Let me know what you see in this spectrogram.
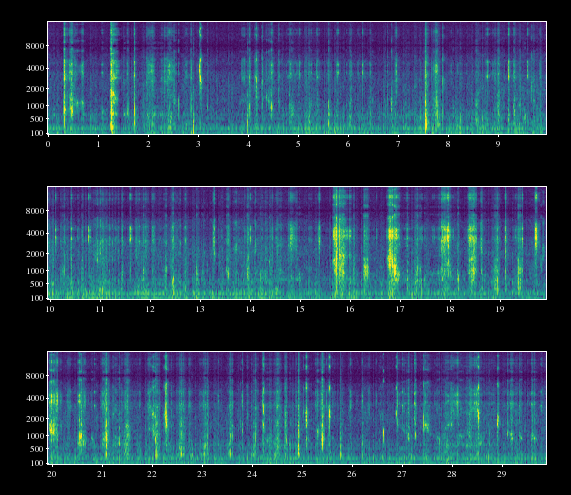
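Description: Close-miked mouth sounds of eating: biting and crunching raw young green eggplant and crispy fried fish, with wet chewing between bites. There are sharp single crunches about a second in and again near eight seconds, then a busy run of crisp crunches from about halfway through.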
